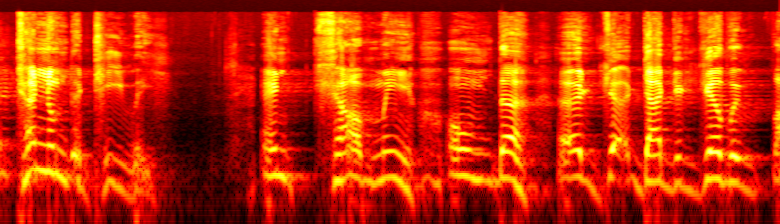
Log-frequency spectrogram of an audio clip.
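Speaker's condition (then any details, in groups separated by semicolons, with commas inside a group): Cerebral palsy; speech still affected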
